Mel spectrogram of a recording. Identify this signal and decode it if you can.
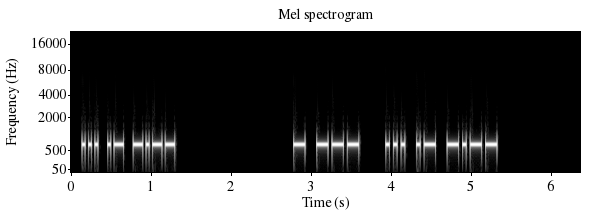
Morse code, heard as a keyed tone, about 32 wpm, 700 Hz. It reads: SAY TO SAY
